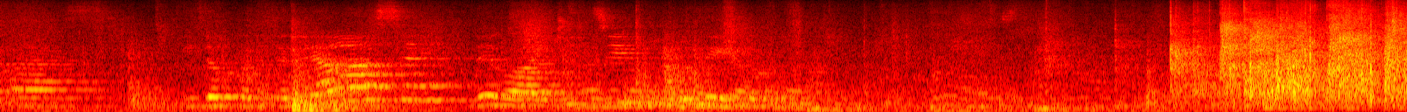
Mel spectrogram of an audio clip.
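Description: Children speak into a microphone.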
